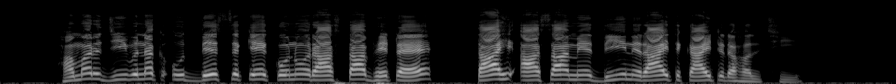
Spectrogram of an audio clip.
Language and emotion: Maithili, sad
